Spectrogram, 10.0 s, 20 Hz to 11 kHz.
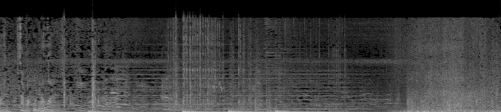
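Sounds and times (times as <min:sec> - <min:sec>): background music: 0:00.0 - 0:07.7.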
